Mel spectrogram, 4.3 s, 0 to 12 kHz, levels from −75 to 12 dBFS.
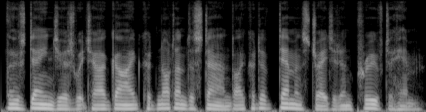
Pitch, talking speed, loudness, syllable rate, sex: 110 Hz, 225 wpm, -16 LUFS, 6.1 syllables/s, male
